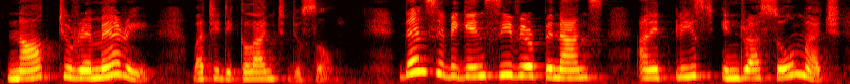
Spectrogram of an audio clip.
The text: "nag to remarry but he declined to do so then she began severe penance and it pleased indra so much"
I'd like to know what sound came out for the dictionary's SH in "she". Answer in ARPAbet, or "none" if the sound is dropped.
S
